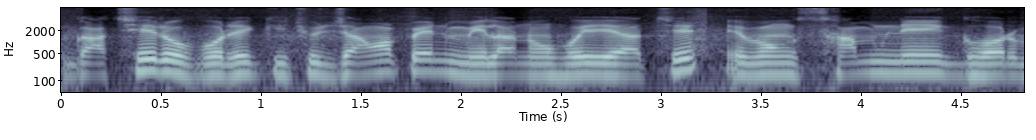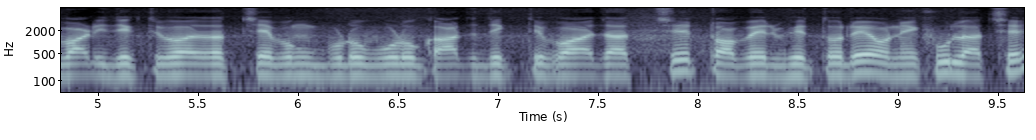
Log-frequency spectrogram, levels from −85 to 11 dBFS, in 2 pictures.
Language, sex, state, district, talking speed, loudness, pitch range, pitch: Bengali, male, West Bengal, Paschim Medinipur, 170 wpm, -14 LUFS, 135-150 Hz, 140 Hz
